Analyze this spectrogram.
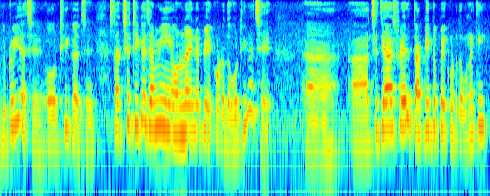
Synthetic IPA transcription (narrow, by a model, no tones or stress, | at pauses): d̪uʈojat͡ɕʰeoʈʰikat͡ɕʰe | t̪atːɕʰaʈʰikat͡ɕʰeamiɔnlajnepekoɾed̪eboʈʰikat͡ɕʰe | atːʃʰad͡ʑeaʃbet̪akejt̪̬opekoɾed̪ebonaki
